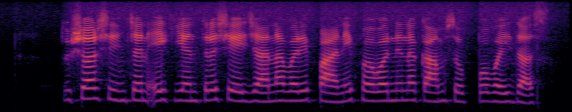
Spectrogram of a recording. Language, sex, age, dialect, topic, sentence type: Marathi, male, 18-24, Northern Konkan, agriculture, statement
